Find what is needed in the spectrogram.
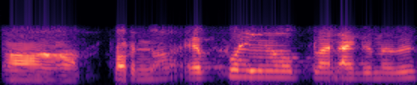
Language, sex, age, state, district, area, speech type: Malayalam, male, 18-30, Kerala, Kasaragod, urban, conversation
